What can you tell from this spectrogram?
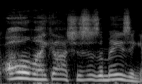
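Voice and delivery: high-pitched mock awe; imitated amazement. Workshop crowd hears the student's results, imitated amazement. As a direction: gush like an impressed onlooker.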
